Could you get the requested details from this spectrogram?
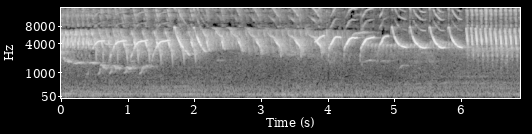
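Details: Captive domestic canary singing vigorously with rich, varied phrasing: high twittering notes and rapid downward-sweeping whistles, ending in a fast buzzy trill, over a steady low background hum.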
